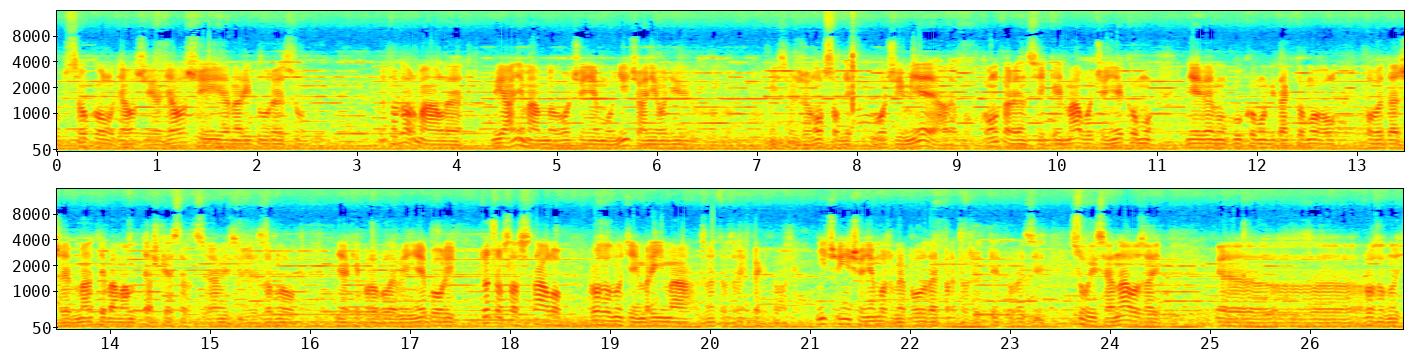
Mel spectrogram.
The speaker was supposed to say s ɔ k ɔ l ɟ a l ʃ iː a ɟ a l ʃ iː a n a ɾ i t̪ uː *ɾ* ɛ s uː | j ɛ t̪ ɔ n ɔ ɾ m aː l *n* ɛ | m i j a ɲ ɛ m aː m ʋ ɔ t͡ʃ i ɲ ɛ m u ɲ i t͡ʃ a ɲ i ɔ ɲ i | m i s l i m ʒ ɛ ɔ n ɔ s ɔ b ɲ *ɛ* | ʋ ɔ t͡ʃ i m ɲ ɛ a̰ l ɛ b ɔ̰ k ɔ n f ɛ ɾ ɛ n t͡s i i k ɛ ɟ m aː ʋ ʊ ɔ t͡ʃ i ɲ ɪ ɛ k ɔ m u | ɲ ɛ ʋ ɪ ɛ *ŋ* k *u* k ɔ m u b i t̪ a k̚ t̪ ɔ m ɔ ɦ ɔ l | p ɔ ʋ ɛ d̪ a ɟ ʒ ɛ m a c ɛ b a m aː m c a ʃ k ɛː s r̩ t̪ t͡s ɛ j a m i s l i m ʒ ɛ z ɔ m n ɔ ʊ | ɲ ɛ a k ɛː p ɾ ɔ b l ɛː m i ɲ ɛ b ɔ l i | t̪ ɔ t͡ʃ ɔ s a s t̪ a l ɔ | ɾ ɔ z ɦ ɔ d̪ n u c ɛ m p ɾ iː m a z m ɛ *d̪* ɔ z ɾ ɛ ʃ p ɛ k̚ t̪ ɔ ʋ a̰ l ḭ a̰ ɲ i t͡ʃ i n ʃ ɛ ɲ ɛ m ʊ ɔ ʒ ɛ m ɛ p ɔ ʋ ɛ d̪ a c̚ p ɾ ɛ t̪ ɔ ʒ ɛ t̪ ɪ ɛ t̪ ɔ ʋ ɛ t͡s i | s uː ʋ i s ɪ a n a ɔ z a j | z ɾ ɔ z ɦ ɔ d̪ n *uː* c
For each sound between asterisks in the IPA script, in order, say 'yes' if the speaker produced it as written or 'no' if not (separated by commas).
yes, yes, yes, no, yes, no, no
